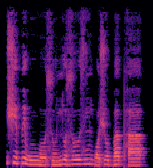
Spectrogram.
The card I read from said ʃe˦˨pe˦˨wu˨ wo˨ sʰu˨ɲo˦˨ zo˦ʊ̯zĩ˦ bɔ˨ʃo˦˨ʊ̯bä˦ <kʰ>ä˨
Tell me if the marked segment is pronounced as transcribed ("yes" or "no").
no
